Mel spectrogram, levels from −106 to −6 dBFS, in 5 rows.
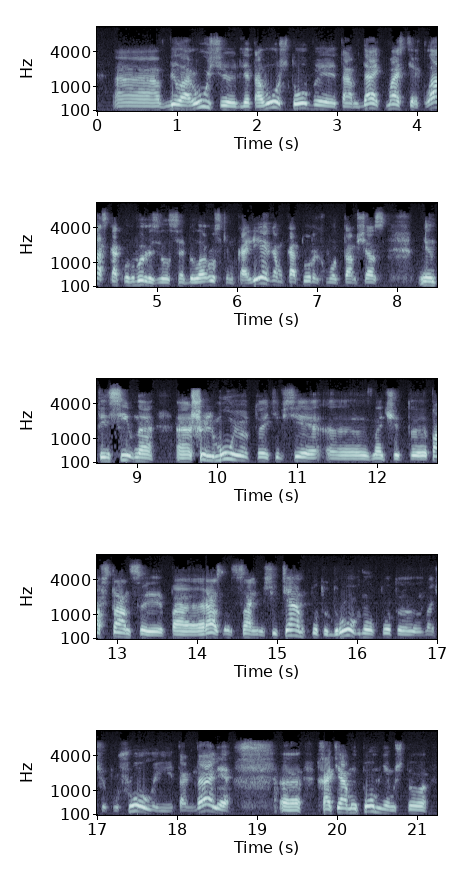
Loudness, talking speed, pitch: -27 LUFS, 110 wpm, 165 Hz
